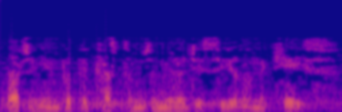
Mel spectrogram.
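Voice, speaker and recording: A very low-pitched, hard-boiled undercover agent, clipped and wry. It is old-time radio thriller acting, muffled, with prominent music. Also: male voice, fairly even intonation, fast. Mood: grim narrating. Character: tough, wary male undercover agent posing as communist comrade. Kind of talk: 1950s radio drama acting with first-person narration.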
